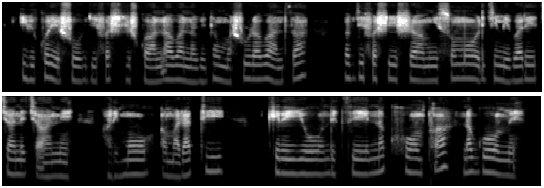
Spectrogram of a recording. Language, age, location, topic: Kinyarwanda, 50+, Nyagatare, education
